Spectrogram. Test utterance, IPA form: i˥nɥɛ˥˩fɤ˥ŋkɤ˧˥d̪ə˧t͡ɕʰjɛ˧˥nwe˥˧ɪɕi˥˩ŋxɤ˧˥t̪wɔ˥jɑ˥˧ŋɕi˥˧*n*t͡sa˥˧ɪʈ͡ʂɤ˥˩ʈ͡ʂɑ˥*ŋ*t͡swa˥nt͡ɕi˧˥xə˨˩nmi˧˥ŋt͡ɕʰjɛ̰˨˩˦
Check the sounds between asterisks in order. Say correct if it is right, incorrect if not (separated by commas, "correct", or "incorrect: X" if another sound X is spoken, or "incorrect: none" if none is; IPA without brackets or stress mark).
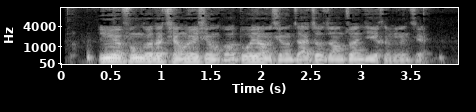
incorrect: ŋ, correct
